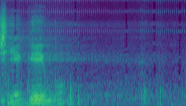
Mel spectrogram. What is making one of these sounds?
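A man speaks briefly into a microphone, heard through a loudspeaker.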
